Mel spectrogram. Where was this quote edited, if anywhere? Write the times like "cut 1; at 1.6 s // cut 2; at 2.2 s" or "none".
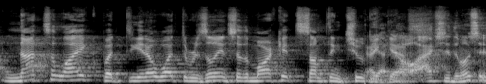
cut 1; at 3.6 s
